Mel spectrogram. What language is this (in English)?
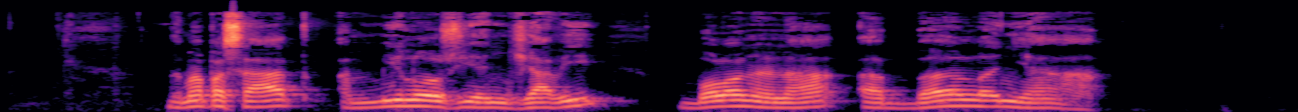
Catalan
